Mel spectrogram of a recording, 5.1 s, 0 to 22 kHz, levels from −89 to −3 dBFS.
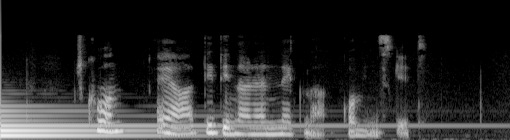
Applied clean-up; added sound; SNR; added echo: none; Bass guitar; -4 dB; none.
